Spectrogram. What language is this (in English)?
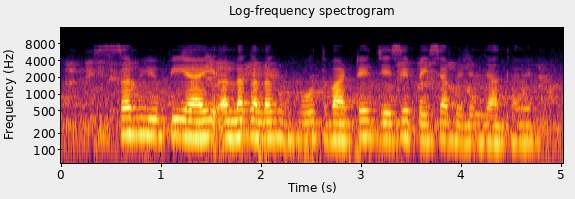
Bhojpuri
